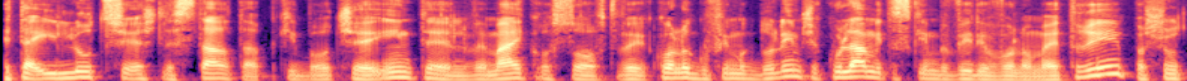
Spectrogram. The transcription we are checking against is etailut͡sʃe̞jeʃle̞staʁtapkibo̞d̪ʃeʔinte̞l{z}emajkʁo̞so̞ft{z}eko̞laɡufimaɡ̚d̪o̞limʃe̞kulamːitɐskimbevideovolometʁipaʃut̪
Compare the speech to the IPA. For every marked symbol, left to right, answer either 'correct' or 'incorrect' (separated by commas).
incorrect, incorrect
